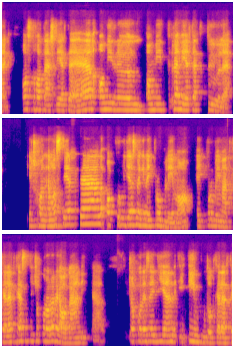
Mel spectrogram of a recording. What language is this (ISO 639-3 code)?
hun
